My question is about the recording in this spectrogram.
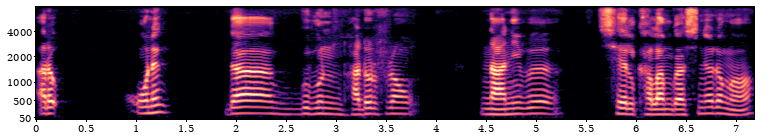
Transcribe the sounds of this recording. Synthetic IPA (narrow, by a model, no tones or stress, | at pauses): a̰ɾɔ | ɔnek̚ | daɡubunɦadɔɾpʰɾaw | nanibɯ | selkʰalamɡasinɯɾɔŋɔ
